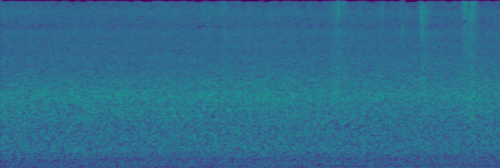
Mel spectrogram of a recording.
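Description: Heavy rain falling on a plastic greenhouse roof: a steady, even hiss.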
